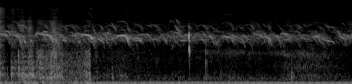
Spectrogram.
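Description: Chicks peep in a brooder, a busy chorus of high thin calls with occasional sharper chirps, fairly close over a low steady background rumble.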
